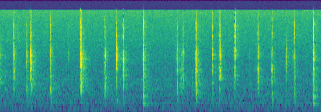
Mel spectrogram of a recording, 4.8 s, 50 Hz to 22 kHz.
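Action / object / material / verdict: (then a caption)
tap / mechanical keyboard with plastic keycaps / plastic / none. Fingertips type on a full-size black mechanical keyboard with plastic keycaps, producing 19 sharp, bright plastic clicks at an uneven pace. Each tap is brief and dry, dying away almost at once, with nothing in the low end.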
